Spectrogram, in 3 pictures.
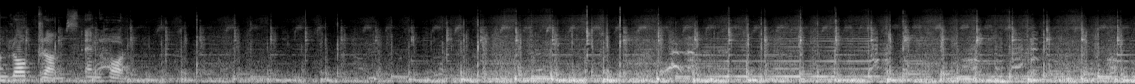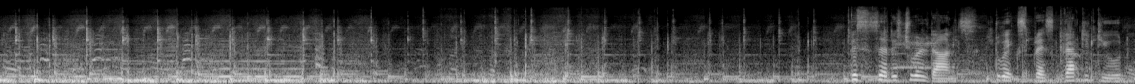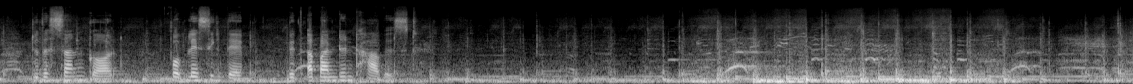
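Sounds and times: log drums beaten with sticks: 0.0 - 34.0
horn held notes: 6.9 - 10.6, 11.4 - 14.7.

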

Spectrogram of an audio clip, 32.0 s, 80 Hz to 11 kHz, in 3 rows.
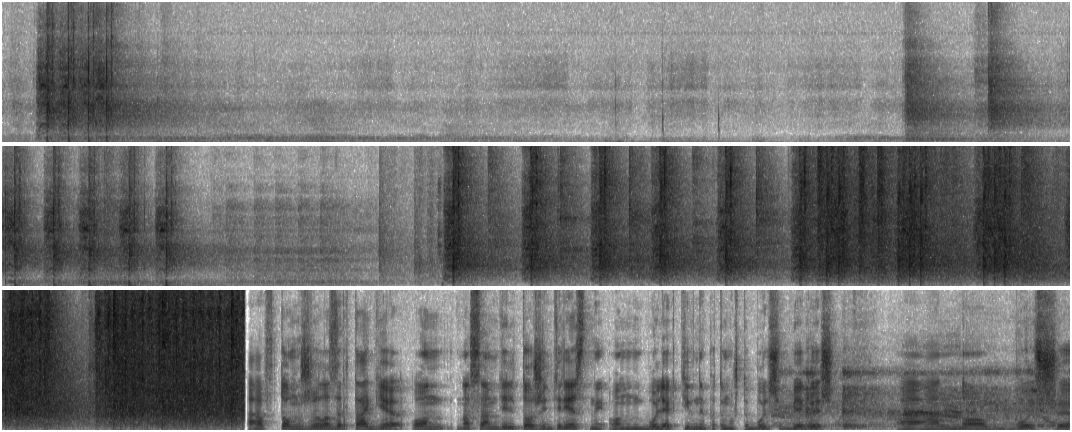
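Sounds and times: airsoft gun shots: 0.4 - 1.5, 10.7 - 12.6, 15.1 - 23.8
players' voices: 28.8 - 32.0.

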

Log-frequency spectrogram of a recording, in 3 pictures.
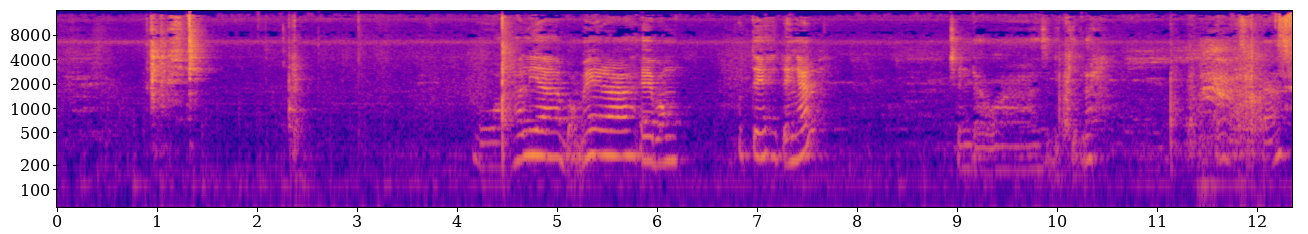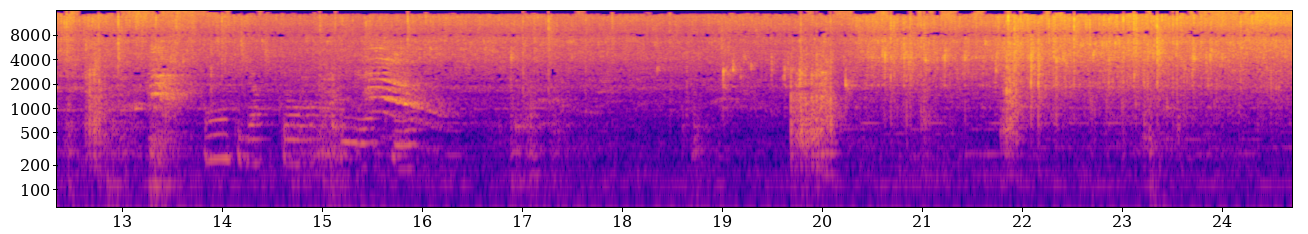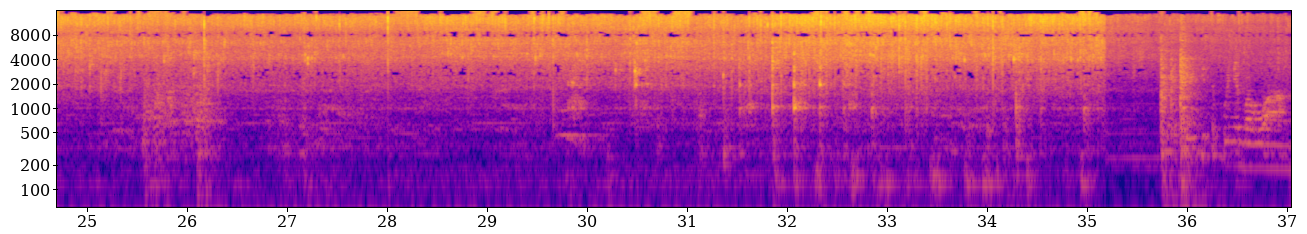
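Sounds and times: ginger and garlic sizzling in oil: 11.6 - 37.0.

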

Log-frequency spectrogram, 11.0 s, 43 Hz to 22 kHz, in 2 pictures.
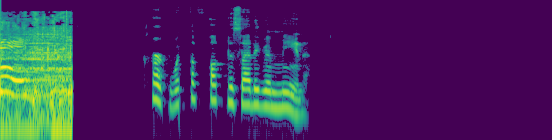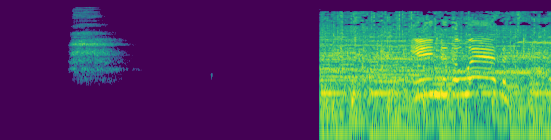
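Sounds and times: person sighing: 6.2 - 7.0.

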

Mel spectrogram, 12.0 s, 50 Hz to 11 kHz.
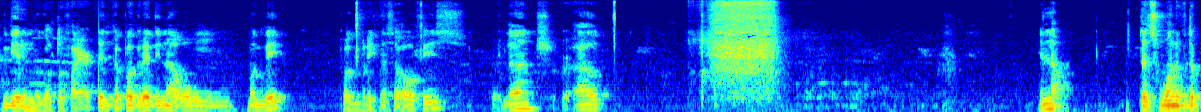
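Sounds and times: person blowing out vapour: 6.9 - 8.0.

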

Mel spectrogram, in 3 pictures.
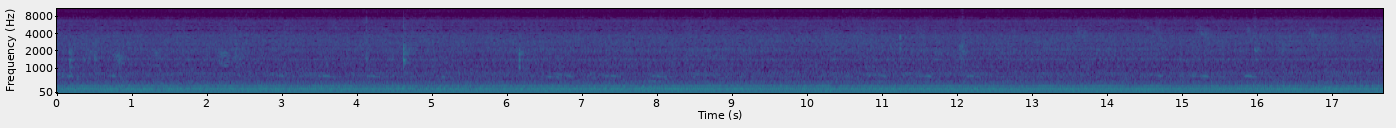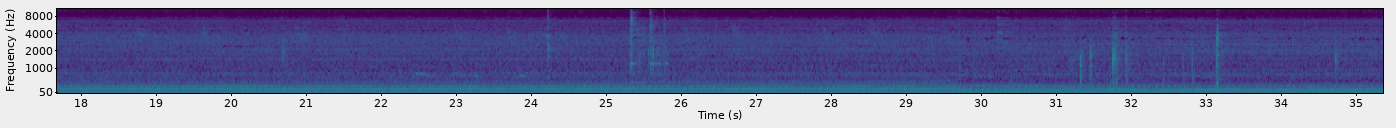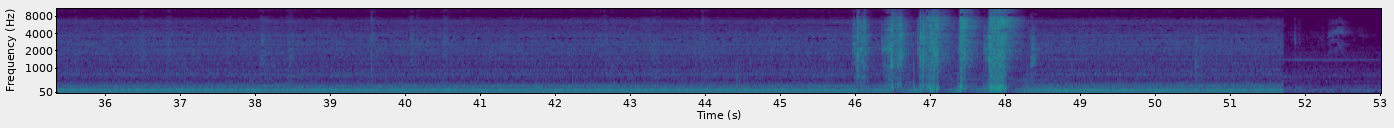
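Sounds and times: low mechanical hum: 0.0 - 53.0.

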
